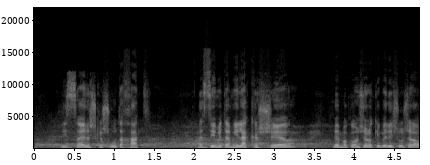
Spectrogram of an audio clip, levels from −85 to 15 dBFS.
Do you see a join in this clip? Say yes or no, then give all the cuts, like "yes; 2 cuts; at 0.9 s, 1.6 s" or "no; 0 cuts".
no; 0 cuts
